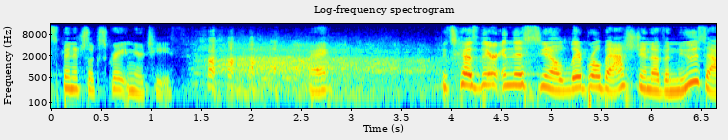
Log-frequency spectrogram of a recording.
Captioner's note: audience Laughing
